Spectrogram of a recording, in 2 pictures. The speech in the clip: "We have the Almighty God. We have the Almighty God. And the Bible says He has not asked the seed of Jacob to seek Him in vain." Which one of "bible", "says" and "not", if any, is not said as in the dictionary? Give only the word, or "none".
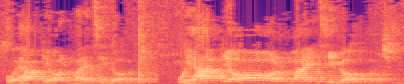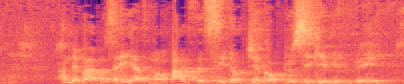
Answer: says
